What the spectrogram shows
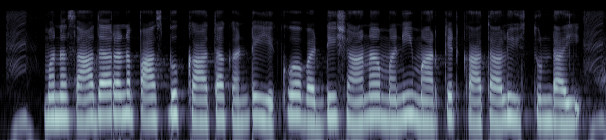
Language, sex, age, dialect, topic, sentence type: Telugu, female, 18-24, Southern, banking, statement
